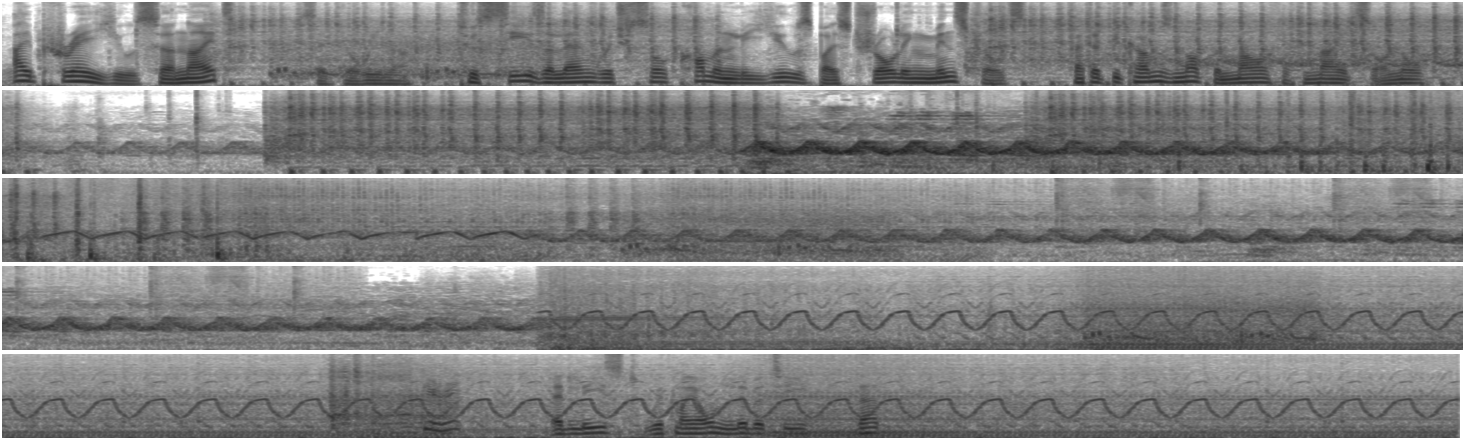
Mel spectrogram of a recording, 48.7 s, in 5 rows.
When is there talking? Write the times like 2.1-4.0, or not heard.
0.0-9.5, 42.6-44.9.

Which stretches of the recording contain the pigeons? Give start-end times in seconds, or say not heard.
1.8-3.7, 23.6-25.5, 36.5-38.2.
